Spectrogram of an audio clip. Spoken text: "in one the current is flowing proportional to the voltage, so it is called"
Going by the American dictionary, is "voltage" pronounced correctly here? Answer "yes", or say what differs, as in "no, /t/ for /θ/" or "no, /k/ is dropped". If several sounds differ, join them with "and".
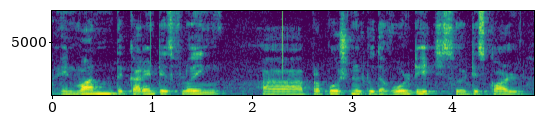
yes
